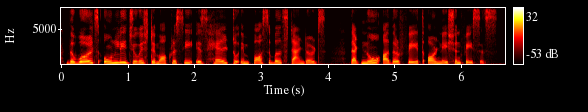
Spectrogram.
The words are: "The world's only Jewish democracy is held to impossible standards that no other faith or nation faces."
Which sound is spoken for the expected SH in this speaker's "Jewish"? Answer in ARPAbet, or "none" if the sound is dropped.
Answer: SH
